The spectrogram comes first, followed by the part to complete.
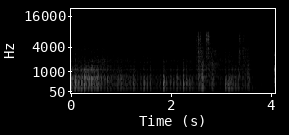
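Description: Near silence: a wood lathe running faintly with a steady low hum and a few faint ticks, cutting off abruptly just before the end.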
